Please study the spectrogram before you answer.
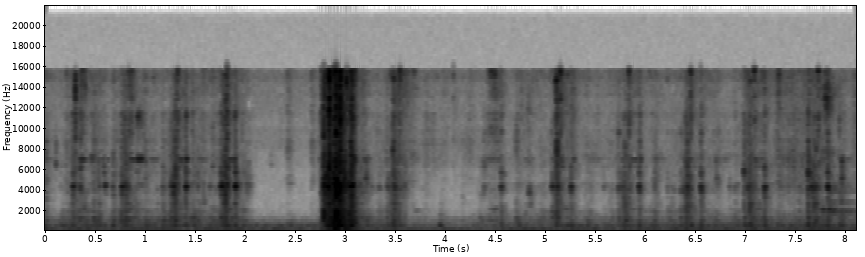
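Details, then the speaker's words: Singer 431G with internal motor converted to low voltage, sewing through six to eight layers of denim over seams; quiet, even mechanical chatter with one brief thump, no labouring; normal sewing under load. "we'll be going through some eight layers of denim in some places across seams and I just wanted to show you how well it works"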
